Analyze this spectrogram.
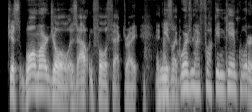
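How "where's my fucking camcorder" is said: acted angry, menacing, threatening tone, pitched up. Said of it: "He starts threatening everybody".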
